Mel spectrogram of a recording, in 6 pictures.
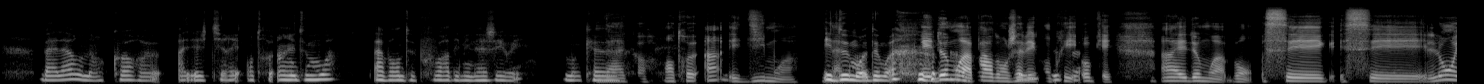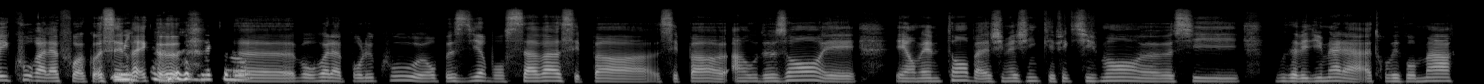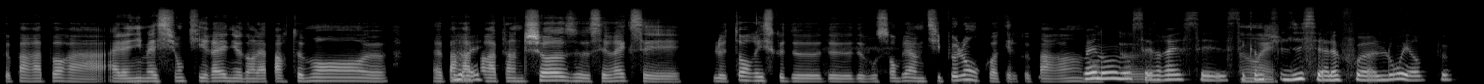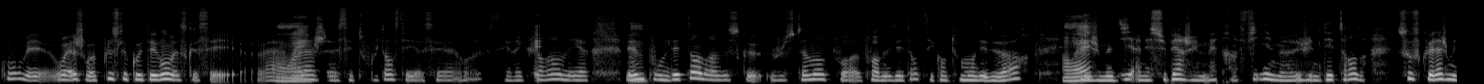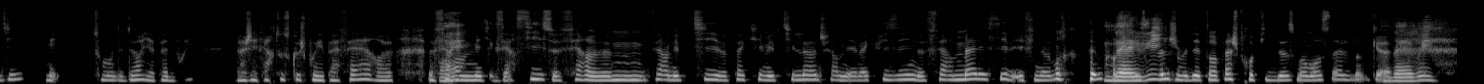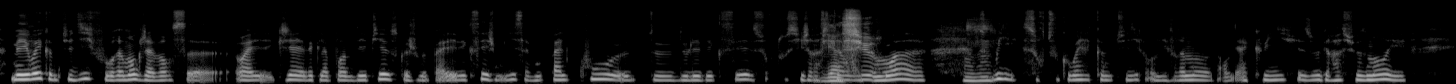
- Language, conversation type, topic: French, advice, Comment puis-je me détendre à la maison quand je n’y arrive pas ?
- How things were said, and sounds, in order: other noise; chuckle; laughing while speaking: "c'est vrai que"; laugh; in English: "lunch"; chuckle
